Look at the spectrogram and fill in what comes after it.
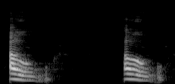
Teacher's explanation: Notice my lips are rounded. Okay, they come outward. Oh. They're not flat.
